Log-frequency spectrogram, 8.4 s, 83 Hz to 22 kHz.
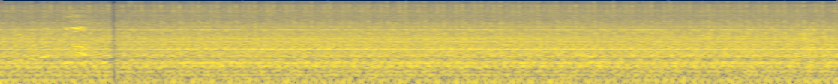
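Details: Kenworth K100 cabover diesel at idle after day two of installing an 8-inch miter-cut exhaust: deep, steady idle with an even low pulse and no knocks or rattles from the exhaust; sounds good, runs good, starts good.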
